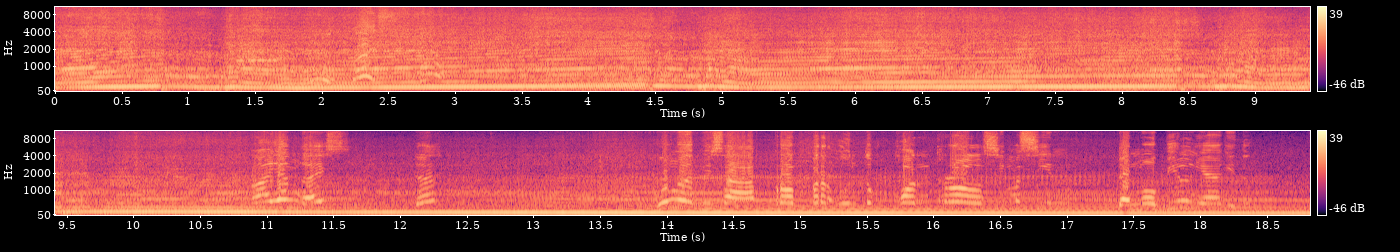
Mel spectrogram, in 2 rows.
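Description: A modified Honda Civic EG6 Estilo revs hard and accelerates through its VTEC range, engine pitch climbing in repeated sweeps, then settling into a lower drone while someone talks over it.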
